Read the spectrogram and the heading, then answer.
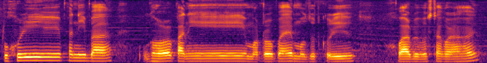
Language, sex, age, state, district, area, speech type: Assamese, male, 18-30, Assam, Jorhat, urban, spontaneous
